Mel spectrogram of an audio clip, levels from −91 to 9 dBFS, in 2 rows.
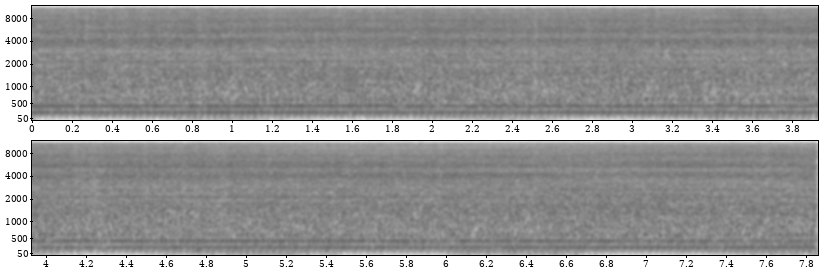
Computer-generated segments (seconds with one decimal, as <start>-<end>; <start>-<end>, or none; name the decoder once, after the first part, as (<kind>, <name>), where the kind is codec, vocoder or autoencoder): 1.6-4.3 (vocoder, BigVGAN v2)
